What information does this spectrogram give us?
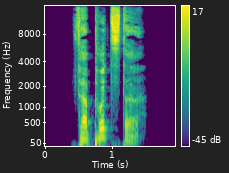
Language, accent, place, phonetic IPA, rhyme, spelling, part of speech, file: German, Germany, Berlin, [fɛɐ̯ˈpʊt͡stə], -ʊt͡stə, verputzte, adjective / verb, De-verputzte.ogg
- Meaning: inflection of verputzen: 1. first/third-person singular preterite 2. first/third-person singular subjunctive II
